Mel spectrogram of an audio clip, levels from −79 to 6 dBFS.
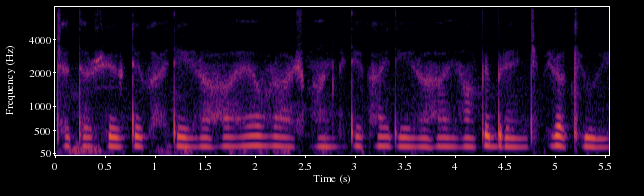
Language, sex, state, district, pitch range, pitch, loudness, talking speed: Hindi, female, Uttar Pradesh, Budaun, 180-190 Hz, 185 Hz, -36 LUFS, 215 wpm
